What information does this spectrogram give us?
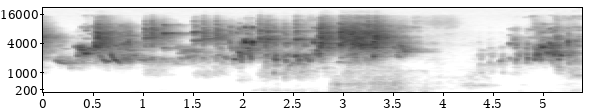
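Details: Tame pet lovebirds chirping: dense, harsh, high twittering in rapid bursts, with a brief pause near the four-second mark before chattering resumes; faint low rustling underneath.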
